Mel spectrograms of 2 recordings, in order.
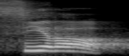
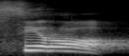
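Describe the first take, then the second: First: The vowel after s is a clear i. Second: The same.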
